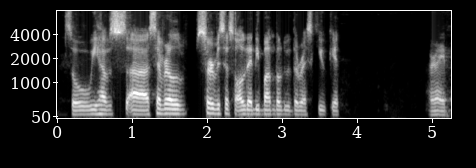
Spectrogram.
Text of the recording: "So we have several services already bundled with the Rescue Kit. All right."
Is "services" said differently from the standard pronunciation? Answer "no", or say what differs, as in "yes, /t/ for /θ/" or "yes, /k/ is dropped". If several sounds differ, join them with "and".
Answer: yes, /s/ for /z/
